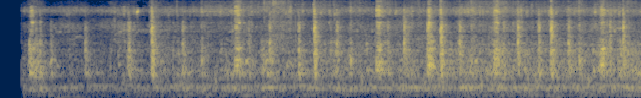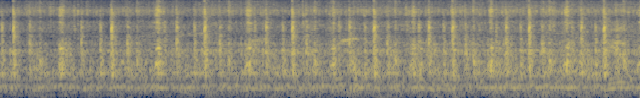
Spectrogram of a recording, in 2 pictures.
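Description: Power tiller's single-cylinder diesel engine being hand-cranked, turning over without yet firing: a rapid, even mechanical clicking that grows steadily louder.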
